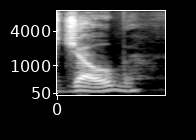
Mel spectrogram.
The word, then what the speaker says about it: Job: The story of Job, or as he's called by the uninitiated, Job, the book of Job, his name is Job, it's a long O, deals with the problem of man's trials and tribulations and troubles and his sufferings, his difficulties.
